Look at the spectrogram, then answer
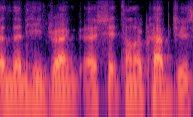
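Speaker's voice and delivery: plain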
